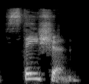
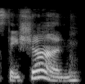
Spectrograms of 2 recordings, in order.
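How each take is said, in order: First: STAY-shun, "station" stressed on the first syllable. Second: "station" as stay-SHUN, second syllable punched; slow "station" with the stress wrongly on -tion. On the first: Teacher models correct stress, "station" with STA strong. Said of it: "where we put the stress". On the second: Teacher shows the wrong stress, "station" as stay-SHUN. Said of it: "not station". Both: Shown as a demonstration.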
